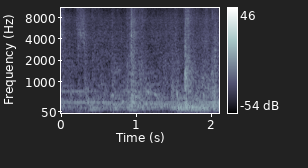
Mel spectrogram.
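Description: Sparring strikes in Muay Thai: gloved punches and kicks smacking on guards and bodies, three sharp hits about two-thirds of a second apart, over a steady low tone.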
